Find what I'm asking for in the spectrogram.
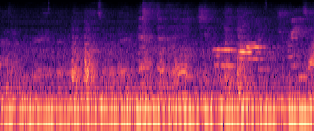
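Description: A train rumbles past with a low, heavy roll and rattling, fairly close and steady for a few seconds, while people talk over it.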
